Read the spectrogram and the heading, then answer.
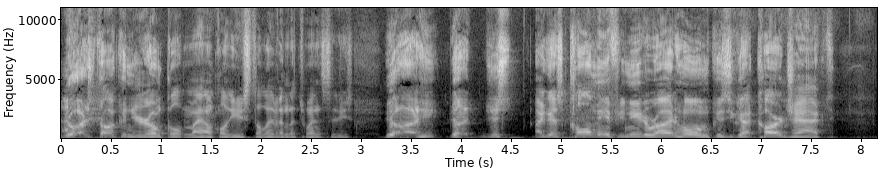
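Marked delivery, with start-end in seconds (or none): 0.0-1.2 higher, quick dad voice; mock dad warning; imitating dad. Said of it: "you sound like my dad". 3.2-7.7 higher-pitched dad impression; put-on fretting father; imitating dad. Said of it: "you sound like my dad".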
